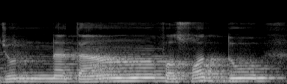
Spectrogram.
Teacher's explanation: جنہ میں نون مشدد پہ غنہ ہے اور تنوین کے بعد فا آنے کی وجہ سے اخفا ہے۔ جنتاً فصدوا، صاد پر پڑھیں گے، دال سے ملائیں گے، دو واو مدہ ہے۔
